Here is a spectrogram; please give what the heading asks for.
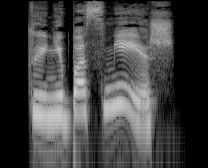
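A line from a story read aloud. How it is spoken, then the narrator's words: Shouted. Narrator (Russian): выкрикнула Лин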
